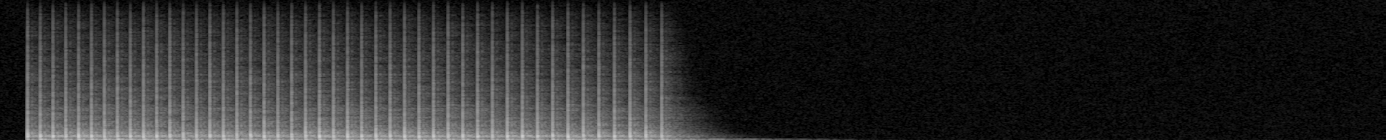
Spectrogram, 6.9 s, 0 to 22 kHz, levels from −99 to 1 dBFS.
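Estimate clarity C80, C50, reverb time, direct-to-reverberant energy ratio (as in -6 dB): 19.0 dB, 16.0 dB, 0.55 s, 7.0 dB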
